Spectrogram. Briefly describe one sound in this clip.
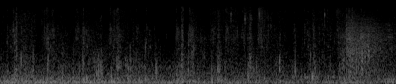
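Leaves and bushes rustle as runners push through them.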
